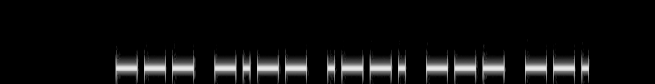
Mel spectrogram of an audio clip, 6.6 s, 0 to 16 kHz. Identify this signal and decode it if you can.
Morse code, heard as a keyed tone, about 17 wpm, 700 Hz. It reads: OYPOG
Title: Code Groups - 5 Letters - 17wpm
